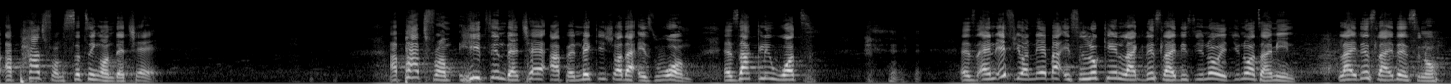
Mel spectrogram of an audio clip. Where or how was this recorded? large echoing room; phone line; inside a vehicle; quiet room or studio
large echoing room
